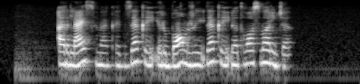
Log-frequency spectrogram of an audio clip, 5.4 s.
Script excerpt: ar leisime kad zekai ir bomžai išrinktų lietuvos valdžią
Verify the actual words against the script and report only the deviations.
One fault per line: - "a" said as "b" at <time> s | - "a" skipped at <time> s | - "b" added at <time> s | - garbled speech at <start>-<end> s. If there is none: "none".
- "išrinktų" said as "zekai" at 3.1 s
